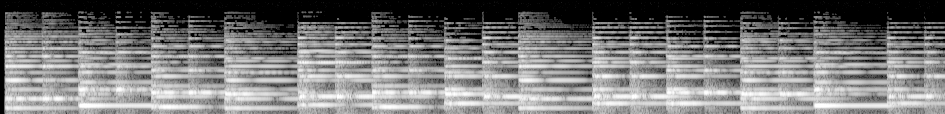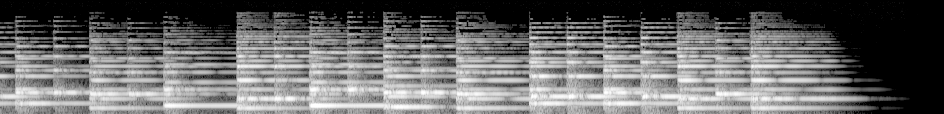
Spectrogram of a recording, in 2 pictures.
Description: リピートは基本的に省略していますが、D.C.を含むものは途中のリピートも全て再現しています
